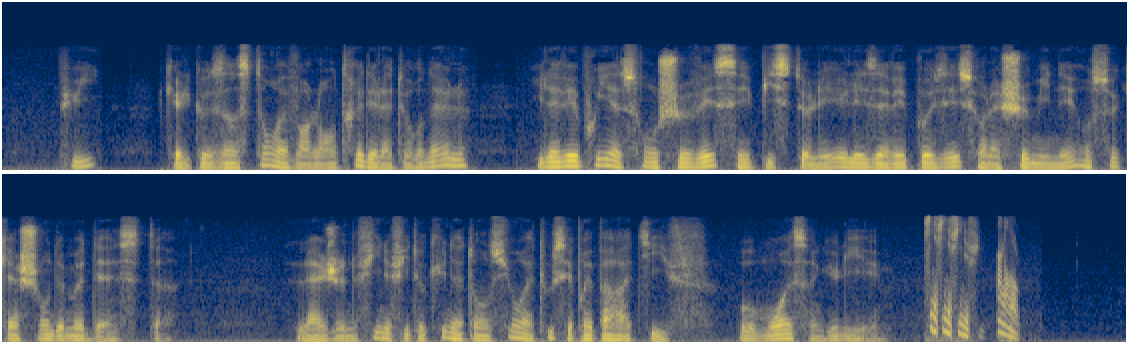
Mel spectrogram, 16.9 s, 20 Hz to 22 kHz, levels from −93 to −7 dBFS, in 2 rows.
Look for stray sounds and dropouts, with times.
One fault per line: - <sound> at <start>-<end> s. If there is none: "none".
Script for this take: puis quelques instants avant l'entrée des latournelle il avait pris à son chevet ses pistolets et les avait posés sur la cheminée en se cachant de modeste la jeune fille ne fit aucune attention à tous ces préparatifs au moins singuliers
- chirp at 15.3-16.1 s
